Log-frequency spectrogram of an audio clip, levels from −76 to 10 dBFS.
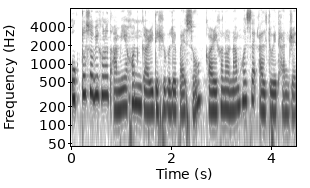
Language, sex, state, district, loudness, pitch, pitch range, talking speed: Assamese, female, Assam, Kamrup Metropolitan, -15 LUFS, 185 Hz, 175-250 Hz, 185 wpm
